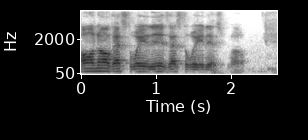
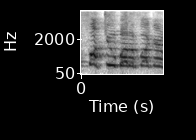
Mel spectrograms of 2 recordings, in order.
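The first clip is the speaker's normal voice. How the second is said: put-on full-blown rage, screamed very high; 8 dB louder than usual. A bus driver retells shouting back at a driver who cut him off, retelling a furious shout. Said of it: "I lost. I literally go".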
